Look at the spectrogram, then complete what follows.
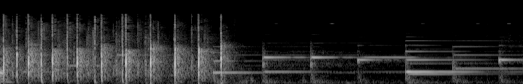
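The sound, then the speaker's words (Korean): A studio audience at a live show claps on request in a quick, steady rhythm for about two seconds, with a dozen or so sharp beats, before sustained melodic instrument notes take over. “여러분 예. 박수 부탁드리겠습니다.”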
